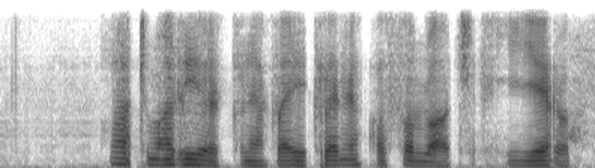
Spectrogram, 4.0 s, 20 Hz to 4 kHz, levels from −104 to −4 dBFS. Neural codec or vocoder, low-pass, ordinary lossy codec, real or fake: codec, 16 kHz in and 24 kHz out, 0.6 kbps, FireRedTTS-2 codec; 3.6 kHz; none; fake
